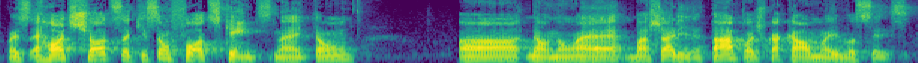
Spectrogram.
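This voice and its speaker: A man's voice: medium pitch, unhurried. A man gives a live storytelling workshop from a stage. He talks with lots of energy and keeps checking in with a questioning "tá?". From Brazil. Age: 30s. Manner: energetic, tags sentences with a questioning "tá?". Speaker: storytelling trainer. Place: stage of a live training event.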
